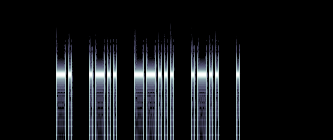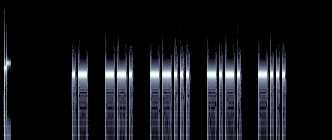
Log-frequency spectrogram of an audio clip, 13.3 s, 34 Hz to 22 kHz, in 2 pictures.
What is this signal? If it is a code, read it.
Morse code, heard as a keyed tone, about 20 wpm, spaced as for 14 wpm, 700 Hz. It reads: NL7LE AG7CB
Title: 213 Lesson 34g - Number 8 - Call Signs 20wpm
